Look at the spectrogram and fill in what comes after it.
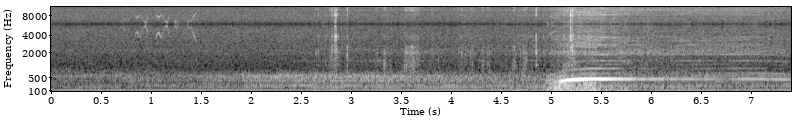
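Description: Electric motor and propeller of a HobbyKing Skipper RC plane: about five seconds in a buzzing whine sweeps sharply up in pitch and then holds steady, loudest as it comes in, over a steady low hum.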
